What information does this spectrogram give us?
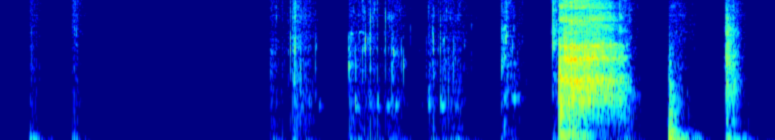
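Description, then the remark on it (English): Someone drinks water: a few soft gulps and swallows in short bursts, then a loud, breathy sigh of satisfaction, followed by a couple more quick sips. “Trying to drink more water.”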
